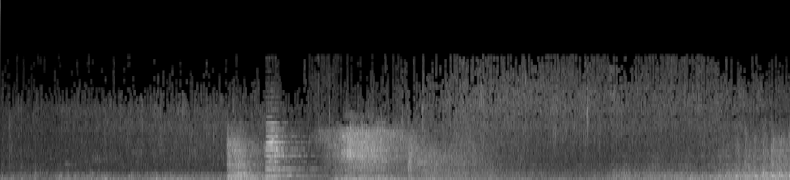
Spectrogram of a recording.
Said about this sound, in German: Aber der Donner!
